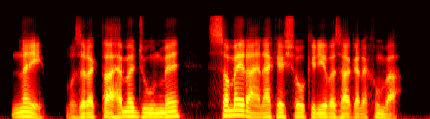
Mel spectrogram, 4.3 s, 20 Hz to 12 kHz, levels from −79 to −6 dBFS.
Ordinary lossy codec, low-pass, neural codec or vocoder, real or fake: none; 7.2 kHz; codec, 16 kHz, 0.3 kbps, FocalCodec; fake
